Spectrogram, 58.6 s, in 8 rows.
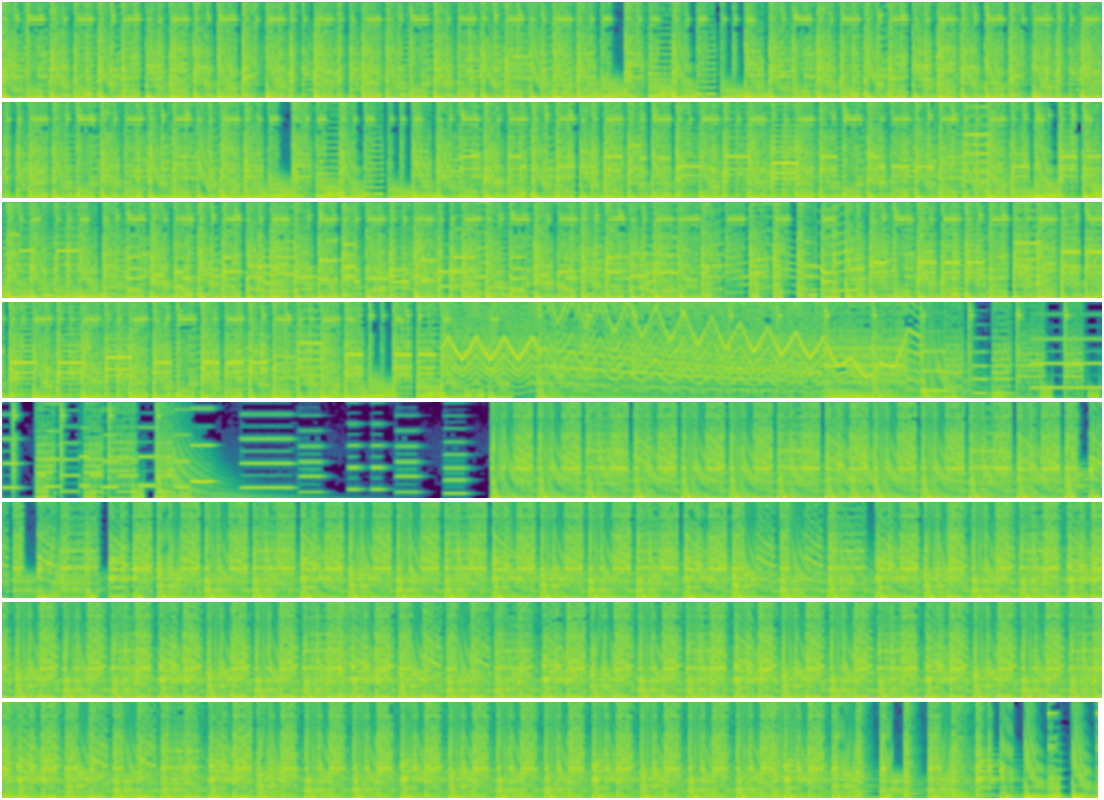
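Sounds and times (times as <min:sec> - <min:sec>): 
techno music: 0:00.0 - 0:58.6.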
